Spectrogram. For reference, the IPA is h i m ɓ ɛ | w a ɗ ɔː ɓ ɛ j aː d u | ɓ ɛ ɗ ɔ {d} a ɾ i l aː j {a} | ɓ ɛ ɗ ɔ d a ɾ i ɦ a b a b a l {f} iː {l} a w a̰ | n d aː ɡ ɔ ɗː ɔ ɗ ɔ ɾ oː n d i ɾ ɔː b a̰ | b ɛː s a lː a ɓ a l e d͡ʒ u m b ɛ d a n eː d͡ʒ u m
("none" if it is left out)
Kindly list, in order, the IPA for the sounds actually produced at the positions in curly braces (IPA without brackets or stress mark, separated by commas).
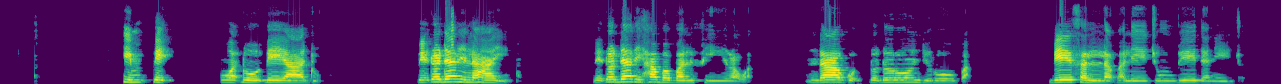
d, i, f, ɾ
